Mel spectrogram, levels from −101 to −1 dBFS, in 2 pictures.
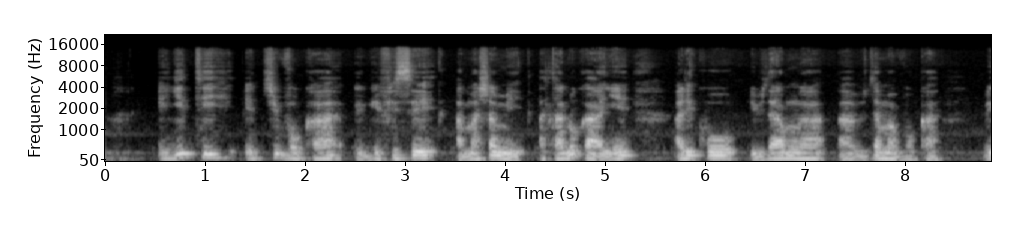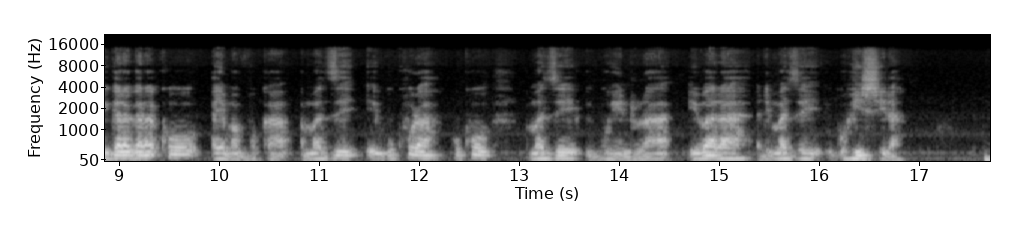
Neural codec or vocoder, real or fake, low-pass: none; real; 14.4 kHz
